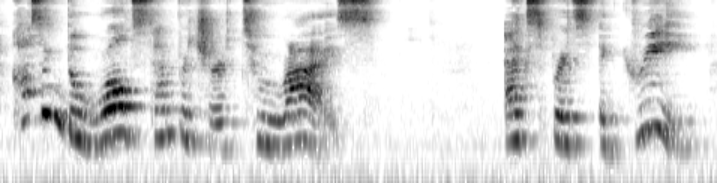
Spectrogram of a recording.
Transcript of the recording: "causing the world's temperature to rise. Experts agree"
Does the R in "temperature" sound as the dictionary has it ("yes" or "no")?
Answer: yes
